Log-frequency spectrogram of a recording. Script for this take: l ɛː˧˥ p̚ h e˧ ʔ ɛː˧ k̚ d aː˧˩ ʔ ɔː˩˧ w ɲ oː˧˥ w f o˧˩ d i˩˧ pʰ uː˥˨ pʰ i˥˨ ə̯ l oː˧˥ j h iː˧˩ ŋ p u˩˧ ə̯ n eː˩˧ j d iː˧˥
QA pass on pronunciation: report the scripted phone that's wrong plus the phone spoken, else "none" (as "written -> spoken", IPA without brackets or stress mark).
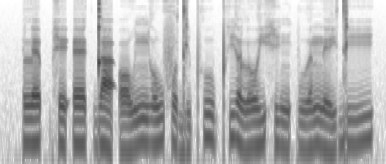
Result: none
